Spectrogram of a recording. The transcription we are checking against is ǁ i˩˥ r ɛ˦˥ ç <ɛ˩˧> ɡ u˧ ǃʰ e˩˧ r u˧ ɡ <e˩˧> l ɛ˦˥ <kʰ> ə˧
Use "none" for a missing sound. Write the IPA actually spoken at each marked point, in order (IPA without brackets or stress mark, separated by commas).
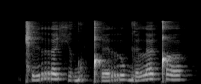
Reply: ə˩˧, e˩˧, ǃ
